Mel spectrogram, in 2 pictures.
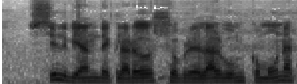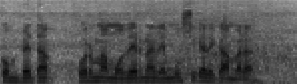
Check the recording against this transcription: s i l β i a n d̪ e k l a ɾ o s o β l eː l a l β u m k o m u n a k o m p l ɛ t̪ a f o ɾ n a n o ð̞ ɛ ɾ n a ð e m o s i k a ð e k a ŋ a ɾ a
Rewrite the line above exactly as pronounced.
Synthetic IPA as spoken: s i l β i a n d̪ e k l a ɾ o s o β ɾ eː l a l β u m k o m u n a k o m p l ɛ t̪ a f o ɾ m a m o ð̞ ɛ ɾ n a ð e m u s i k a ð e k a m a ɾ a

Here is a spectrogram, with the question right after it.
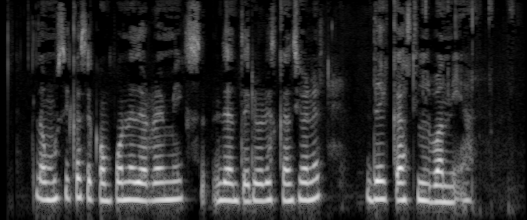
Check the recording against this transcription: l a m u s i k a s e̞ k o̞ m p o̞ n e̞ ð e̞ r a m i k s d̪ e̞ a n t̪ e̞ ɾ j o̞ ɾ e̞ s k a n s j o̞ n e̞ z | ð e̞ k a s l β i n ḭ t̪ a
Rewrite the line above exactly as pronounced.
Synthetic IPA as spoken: l a m u s i k a s e̞ k o̞ m p o̞ n e̞ ð e̞ r e m i k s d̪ e̞ a n t̪ e̞ ɾ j o̞ ɾ e̞ s k a n s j o̞ n e̞ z | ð e̞ k a s l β a n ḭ a

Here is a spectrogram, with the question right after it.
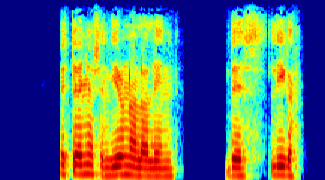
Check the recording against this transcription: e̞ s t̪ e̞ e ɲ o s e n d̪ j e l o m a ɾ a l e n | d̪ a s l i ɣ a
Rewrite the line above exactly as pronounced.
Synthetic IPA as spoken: e̞ s t̪ e̞ a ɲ o s e n d̪ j e ɾ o n a l a l e n | d̪ e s l i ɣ a

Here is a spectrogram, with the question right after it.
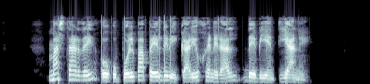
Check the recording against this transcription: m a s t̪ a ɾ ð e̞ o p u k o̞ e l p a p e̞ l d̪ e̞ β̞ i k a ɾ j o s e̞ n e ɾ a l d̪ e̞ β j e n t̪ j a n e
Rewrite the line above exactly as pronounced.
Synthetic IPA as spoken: m a s t̪ a ɾ ð e̞ o k u p o̞ e l p a p e̞ l d̪ e̞ β̞ i k a ɾ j o x e̞ n e ɾ a l d̪ e̞ β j e n t̪ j a n e

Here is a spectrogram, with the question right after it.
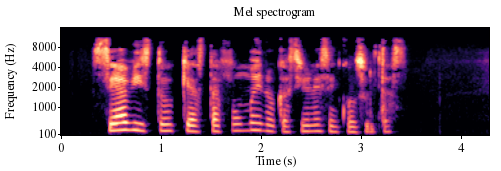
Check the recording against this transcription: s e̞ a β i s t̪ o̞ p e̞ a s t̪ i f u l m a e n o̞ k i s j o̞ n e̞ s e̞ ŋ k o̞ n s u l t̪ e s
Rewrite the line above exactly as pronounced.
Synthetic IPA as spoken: s e̞ a β i s t̪ o̞ k e̞ a s t̪ a f u m a e n o̞ k a s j o̞ n e̞ s e̞ ŋ k o̞ n s u l t̪ a s

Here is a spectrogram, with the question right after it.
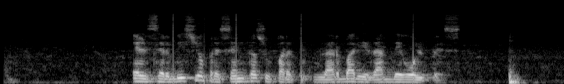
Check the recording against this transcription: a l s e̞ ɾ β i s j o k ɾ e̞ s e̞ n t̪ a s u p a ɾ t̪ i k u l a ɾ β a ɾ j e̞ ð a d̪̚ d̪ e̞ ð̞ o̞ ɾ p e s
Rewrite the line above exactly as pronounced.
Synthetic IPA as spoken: e l s e̞ ɾ β i s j o p ɾ e̞ s e̞ n t̪ a s u p a ɾ t̪ i k u l a ɾ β a ɾ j e̞ ð a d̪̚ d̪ e̞ ɣ̞ o̞ l p e s

